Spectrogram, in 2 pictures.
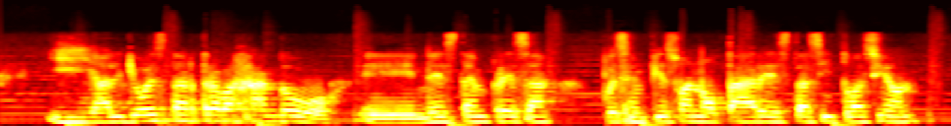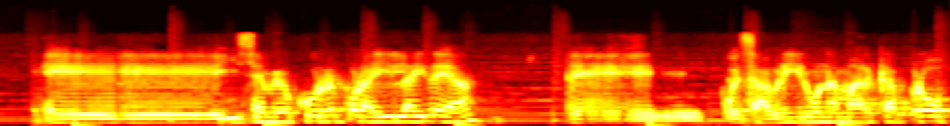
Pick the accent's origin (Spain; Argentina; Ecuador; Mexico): Mexico; estamos muy acostumbrados a que el águila nos represente como mexicanos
